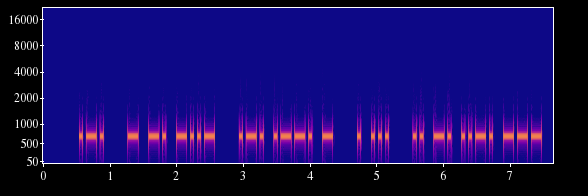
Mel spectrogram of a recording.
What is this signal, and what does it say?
Morse code, heard as a keyed tone, about 23 wpm, 700 Hz. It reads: R TNX RPT ES INFO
